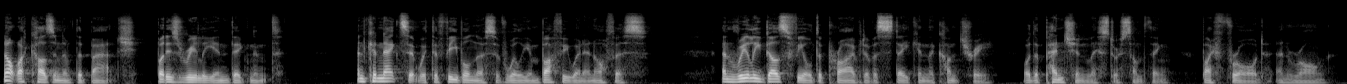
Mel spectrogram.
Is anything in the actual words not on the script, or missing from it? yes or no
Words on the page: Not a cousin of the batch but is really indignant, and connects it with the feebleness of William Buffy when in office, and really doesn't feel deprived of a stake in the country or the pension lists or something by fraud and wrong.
yes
